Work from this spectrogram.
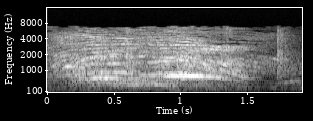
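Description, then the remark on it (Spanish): A crowd shouts hallelujah together in one loud, sustained burst of many overlapping voices, holding for over a second before tapering off into scattered calls. “gritan aleluya.”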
